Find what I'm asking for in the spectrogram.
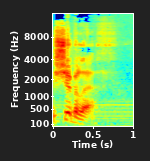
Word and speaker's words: Shibboleth: Say Shibboleth. The problem is that the Ephraimites, because of their dialect, they couldn't pronounce Shibboleth. They couldn't pronounce the SH.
